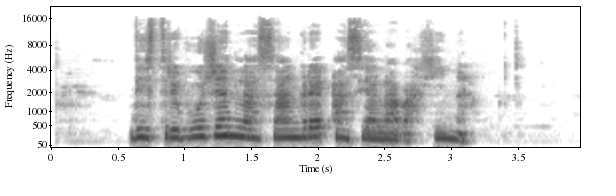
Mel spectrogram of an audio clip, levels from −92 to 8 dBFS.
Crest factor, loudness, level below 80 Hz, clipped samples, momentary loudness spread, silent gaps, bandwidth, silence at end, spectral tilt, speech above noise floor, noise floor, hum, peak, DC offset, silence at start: 16 dB; -26 LUFS; -70 dBFS; under 0.1%; 8 LU; none; 16.5 kHz; 0.8 s; -4 dB/octave; 33 dB; -59 dBFS; none; -12 dBFS; under 0.1%; 0.6 s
